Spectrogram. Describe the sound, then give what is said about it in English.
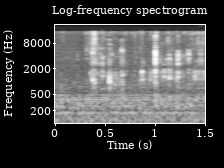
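Creamer being poured into coffee: a short run of soft, wet splashes and irregular clicks over a low background hum, with no one talking. “hold on, I got to add my creamer.”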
